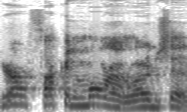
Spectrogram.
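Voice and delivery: put-on very high, babyish, angry toddler voice. Reading out angry messages from fans online: imitating kids in a toddler voice. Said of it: "you use a voice of, like, a toddler".

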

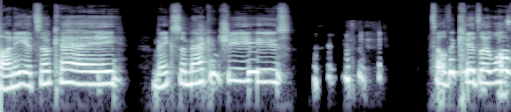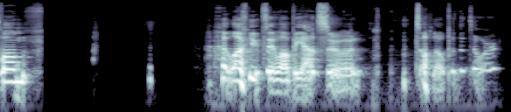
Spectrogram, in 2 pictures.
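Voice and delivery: very high, loud wailing sob, "okay" stretched. Imagining a man hiding behind a closed door, talking to his wife: mock crying. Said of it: "As he cries himself".

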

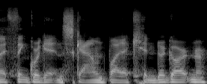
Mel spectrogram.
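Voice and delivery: plain

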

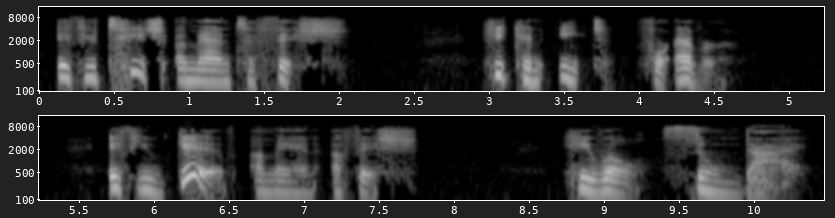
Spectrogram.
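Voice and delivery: whispered, hushed, breathy, sage-like voice. Presenter quoting a classic saying, in a philosophical voice. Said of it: "That was my philosophical voice".

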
